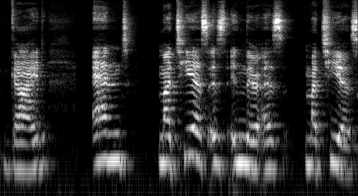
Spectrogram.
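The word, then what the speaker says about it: Matthias: to call him look crooked Kingdom has a pronunciation guide and Matias is in there as Matias cuz like very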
